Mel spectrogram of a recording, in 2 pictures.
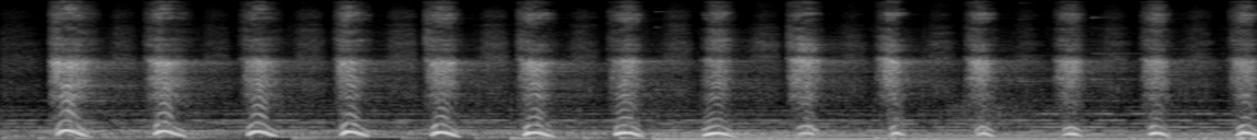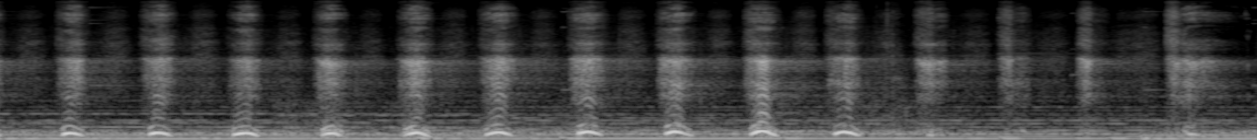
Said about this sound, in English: The last time, start deep breathing.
